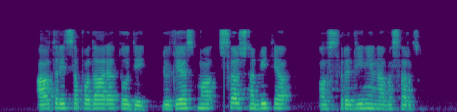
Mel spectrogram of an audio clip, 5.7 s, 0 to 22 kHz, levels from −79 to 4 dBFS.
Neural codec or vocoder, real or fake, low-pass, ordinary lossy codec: none; real; 7.2 kHz; none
